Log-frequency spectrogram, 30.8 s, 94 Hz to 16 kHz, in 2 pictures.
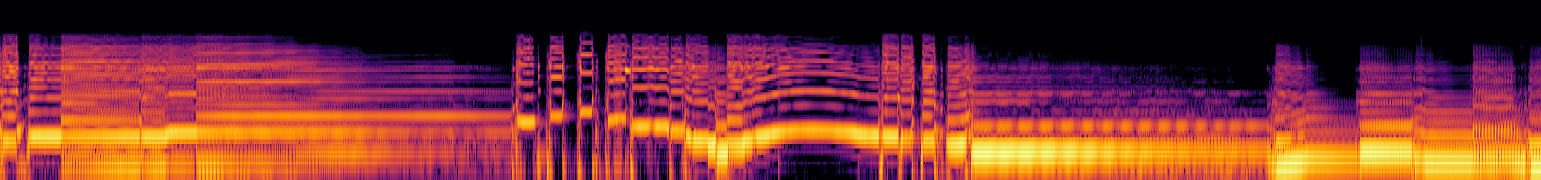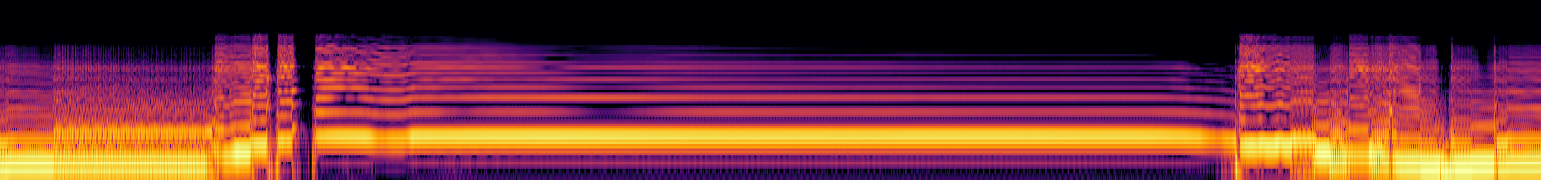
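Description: Tokai Love Rock LS128, a Les Paul Standard replica electric guitar, played through a Hamstead combo amp: riffs and single notes, with a wide string bend up and back down about eight seconds in. From about nineteen seconds in, one note is held for about eight seconds, ringing on with long sustain.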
